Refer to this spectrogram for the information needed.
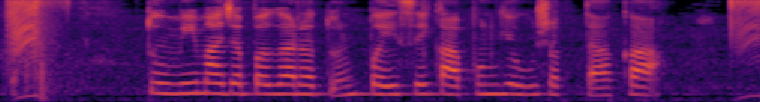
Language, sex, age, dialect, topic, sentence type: Marathi, female, 18-24, Standard Marathi, banking, question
